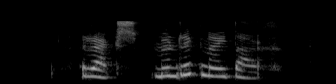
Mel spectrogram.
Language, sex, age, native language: Icelandic, female, 12, Icelandic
